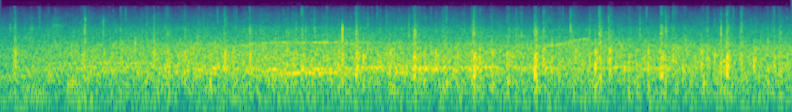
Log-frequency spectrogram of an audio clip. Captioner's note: audience applauding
